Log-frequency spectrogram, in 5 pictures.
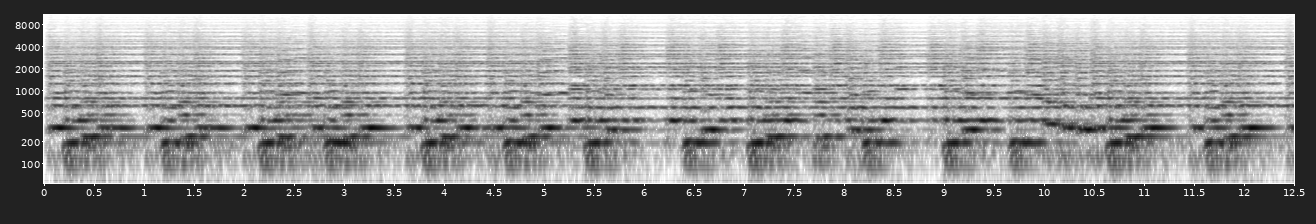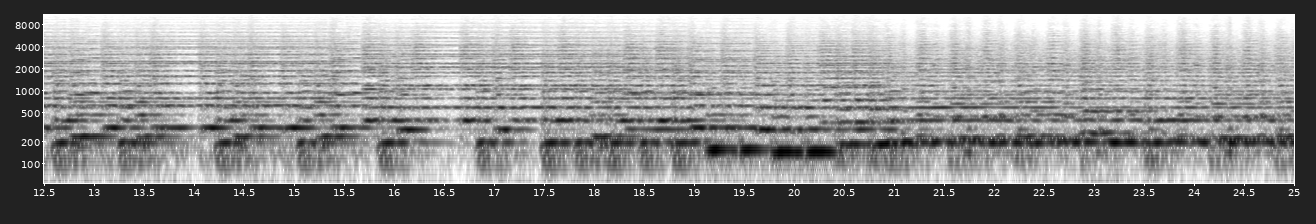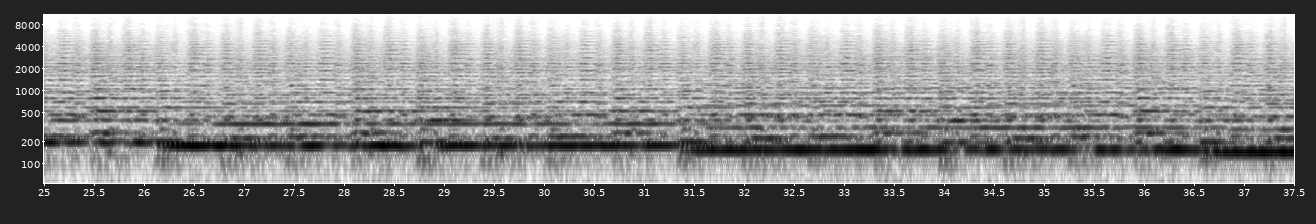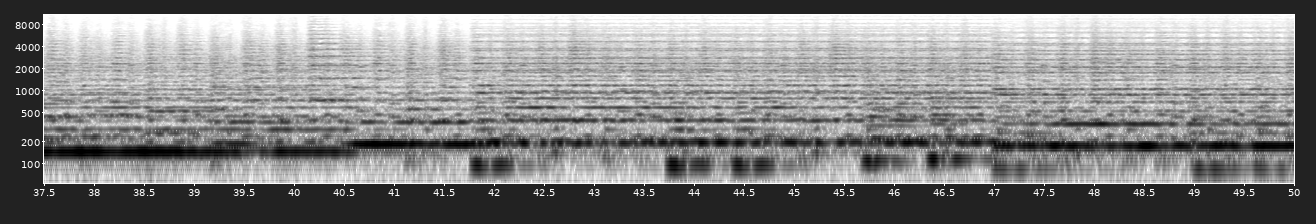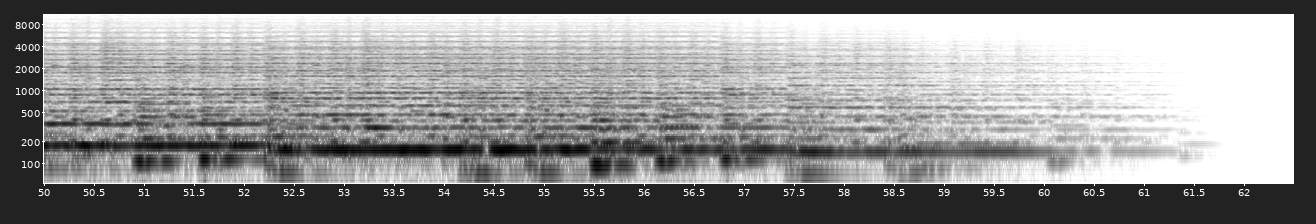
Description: HALion6 : Studio Strings
●Allegretto●Arco●Esolanade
